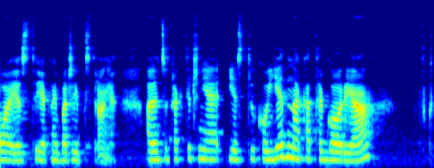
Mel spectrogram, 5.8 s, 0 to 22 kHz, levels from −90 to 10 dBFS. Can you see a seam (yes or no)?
yes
